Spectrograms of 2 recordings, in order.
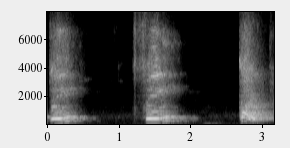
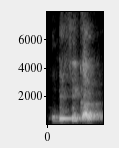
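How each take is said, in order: First: "డి ఫి కల్ట్" as three separate beats, long pauses between; split into syllables. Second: Said in the usual way. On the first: Shown as a demonstration. Teacher counting syllables for students, "డి ఫి కల్ట్" slowly separated. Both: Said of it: "ఎన్నని".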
